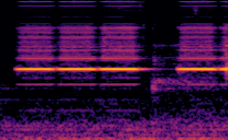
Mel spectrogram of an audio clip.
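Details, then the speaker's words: Mechanical ventilator being switched on during a teaching demonstration, going through its power-on phase before the alarms are silenced: loud, high electronic beeps in a quick pulsing pattern; ventilator power-on alarm. "we need to turn this ventilator on so it's going to go through its power on phase"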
